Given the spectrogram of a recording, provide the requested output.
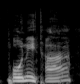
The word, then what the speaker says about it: Ponyta: you Jordan's on six heard Americans pronounce that Pita yeah stupid what the Americans see if you actually see like a a smaller horse you call it a pony it's a pony so it's Ponyta America this one again is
